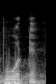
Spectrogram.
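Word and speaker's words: boat: इस ओ ए का उच्चारण ओ की मात्रा। टी से हो गया ट। यही लिखा गया दोस्तों बोट।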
